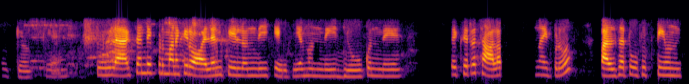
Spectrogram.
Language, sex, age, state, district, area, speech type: Telugu, female, 30-45, Andhra Pradesh, Eluru, rural, conversation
